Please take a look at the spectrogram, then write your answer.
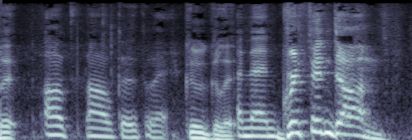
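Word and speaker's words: Griffin Dunne: And then Griffin Dunn. So it's 2 syllables and 1 syllable.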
